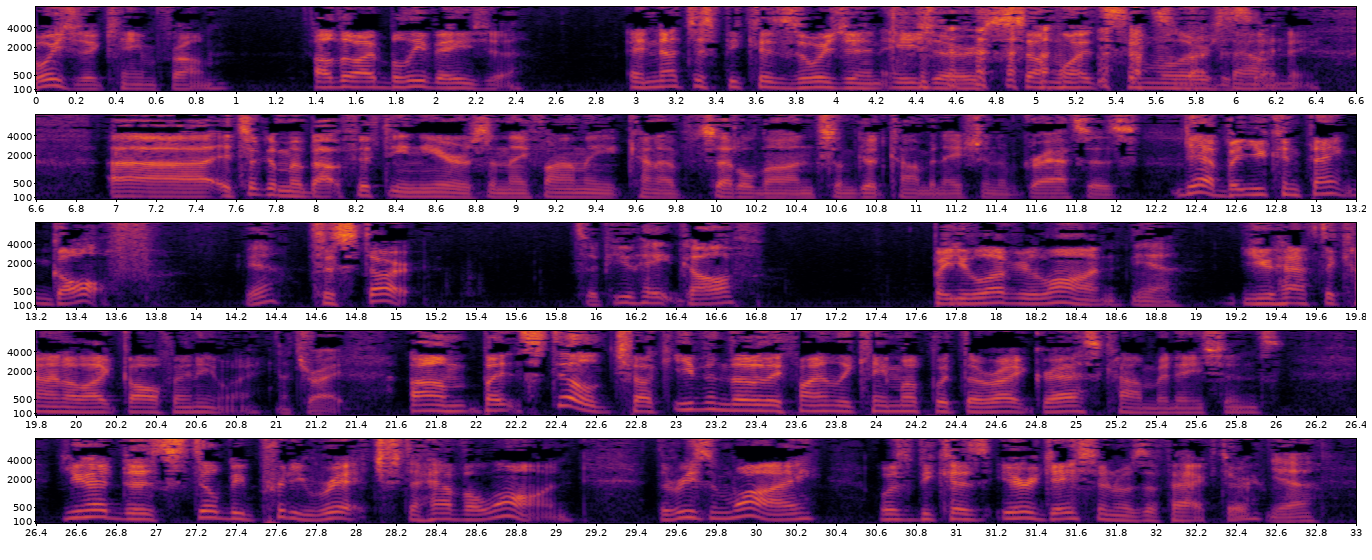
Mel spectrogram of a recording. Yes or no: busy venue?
no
